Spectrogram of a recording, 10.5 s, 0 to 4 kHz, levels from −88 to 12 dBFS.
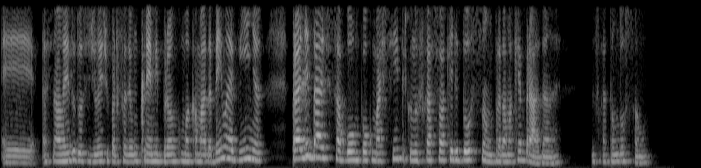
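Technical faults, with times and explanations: Nothing stood out on listening to this speech, which comes through a call line that carries nothing above 4 kHz.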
